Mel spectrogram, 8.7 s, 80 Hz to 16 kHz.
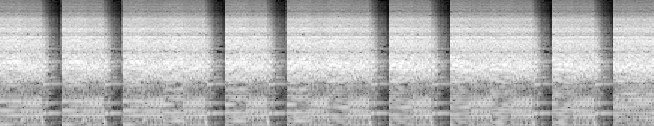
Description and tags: Distorted Synth Guitar 1 C 110BPM
Heavy distorted guitar synth chords. Created by adding a Kontakt Guitar Rig plugin to Logic Pro's Classic Electric Piano preset.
